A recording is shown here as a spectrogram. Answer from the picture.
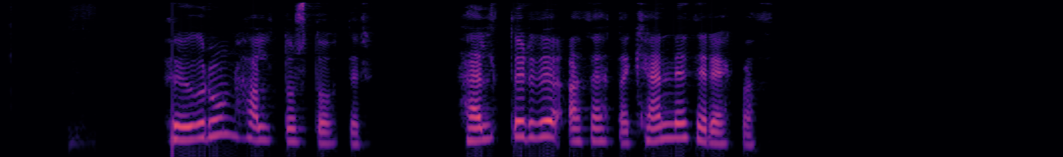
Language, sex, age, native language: Icelandic, female, 40-49, Icelandic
